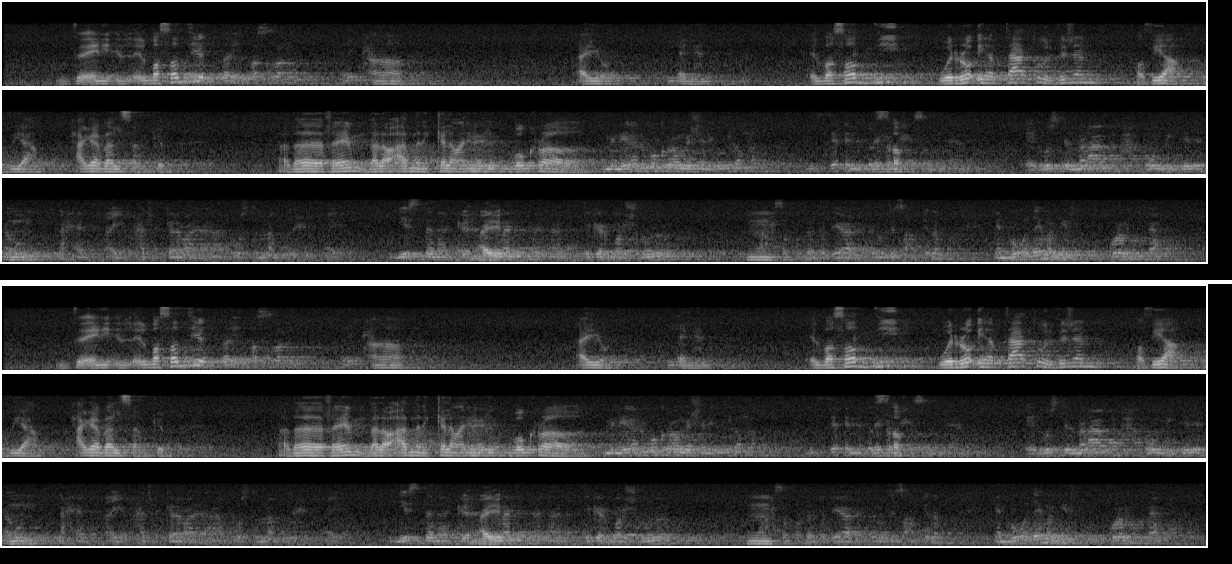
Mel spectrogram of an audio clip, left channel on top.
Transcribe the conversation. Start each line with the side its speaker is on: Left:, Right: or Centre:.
Right: بت- يعني ال- البساط
Centre: وطريقه
Right: دي
Centre: طريقه اصلا طريقه تحكم
Right: اه
Centre: في الملعب
Right: ايوه
Centre: طريقه
Right: يعني
Centre: تحكم في الملعب
Right: البساط
Centre: كانت عامله
Right: دي
Centre: ازاي
Right: والرؤية بتاعته الفيجن فظيعة فظيعة حاجة بلسم كده فده فاهم ده لو قعدنا نتكلم عليه
Centre: كمان
Right: من هنا لبكره
Centre: من هنا لبكره مش هنديله حق بالذات ان
Right: بالظبط
Centre: دايما بحس ان الوسط الملعب حقهم بيتهدر قوي
Right: امم
Centre: في الناحيه الدفاعيه ما حدش بيتكلم على على وسط الملعب في الناحيه الدفاعيه انيستا انا كان
Right: دي حقيقة
Centre: دايما انا انا افتكر برشلونه في, في, في
Right: امم
Centre: احسن فترتها اللي هي 2009 وكده كان هو دايما بيفتح كره من الدفاع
